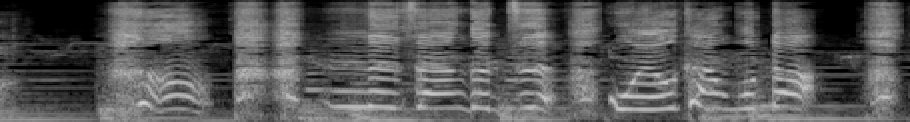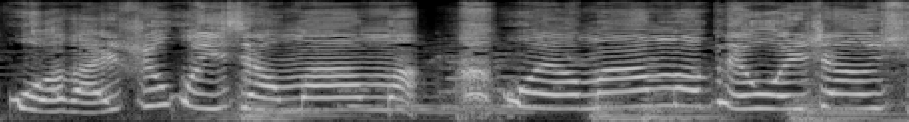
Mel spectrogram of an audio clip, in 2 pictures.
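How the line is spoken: Crying child. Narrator (Chinese): 依依又不想上学了，她哭着说

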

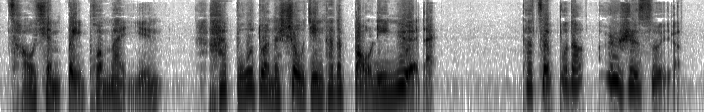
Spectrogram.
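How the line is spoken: Sad tearful complaint. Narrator (Chinese): 杨金凤伤心地对记者哭诉

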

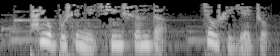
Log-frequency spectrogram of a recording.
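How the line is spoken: Muttering. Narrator (Chinese): 有人嘀咕

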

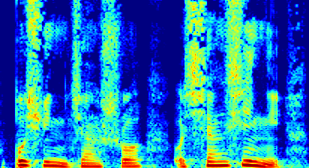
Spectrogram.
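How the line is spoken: Gentle voice. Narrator (Chinese): 女人温柔的说

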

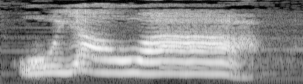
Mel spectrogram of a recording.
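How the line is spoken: Shouting. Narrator (Chinese): 哼哼想大声喊

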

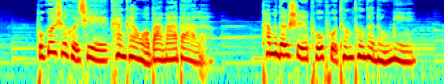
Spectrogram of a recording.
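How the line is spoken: Smiling. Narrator (Chinese): 朋友笑了笑说

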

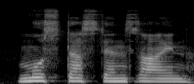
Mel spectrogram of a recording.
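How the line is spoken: Sighing. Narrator (German): seufzte

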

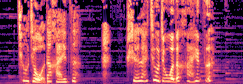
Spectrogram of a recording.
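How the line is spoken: Crying. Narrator (Chinese): 一只燕子在哭泣

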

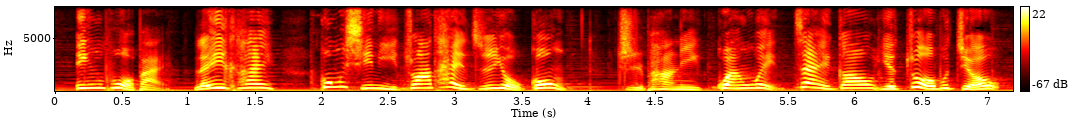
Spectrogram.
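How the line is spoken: Furious shout. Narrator (Chinese): 黄飞虎火从心中起，怒向胆边生，大叫着

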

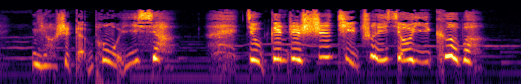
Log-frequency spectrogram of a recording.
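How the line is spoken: Crying. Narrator (Chinese): 哭着说道

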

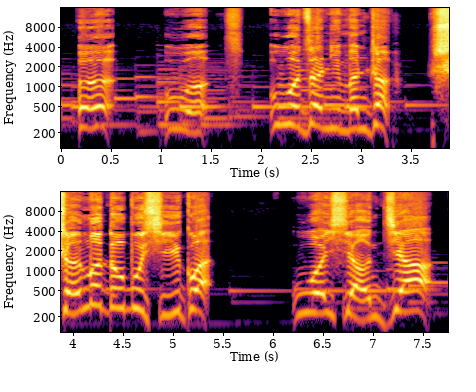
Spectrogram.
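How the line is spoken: Loud sobbing. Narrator (Chinese): 科科 一下子愣住了，接着就放声大哭起来

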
